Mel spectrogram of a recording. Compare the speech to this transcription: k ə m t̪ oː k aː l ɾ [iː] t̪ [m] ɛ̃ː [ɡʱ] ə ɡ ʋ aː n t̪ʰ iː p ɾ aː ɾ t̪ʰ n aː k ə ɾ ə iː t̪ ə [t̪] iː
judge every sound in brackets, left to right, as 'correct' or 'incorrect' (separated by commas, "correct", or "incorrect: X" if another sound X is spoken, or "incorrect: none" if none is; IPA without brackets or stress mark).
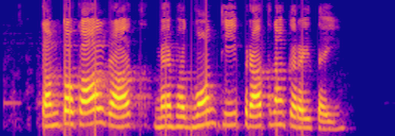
incorrect: aː, correct, incorrect: bʱ, incorrect: none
